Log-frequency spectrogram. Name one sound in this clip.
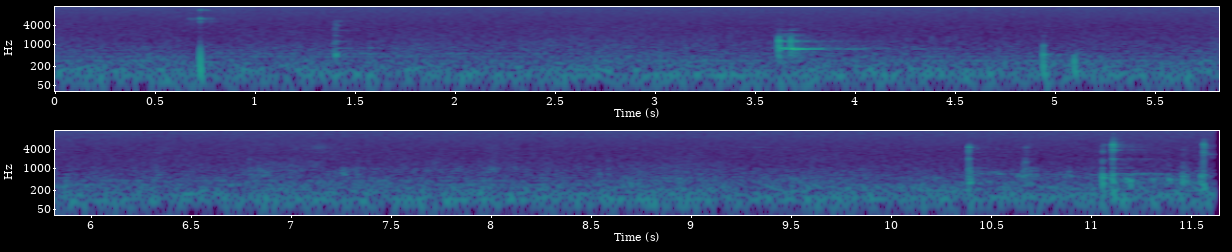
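Small objects clink and knock softly on a table in an echoing room.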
